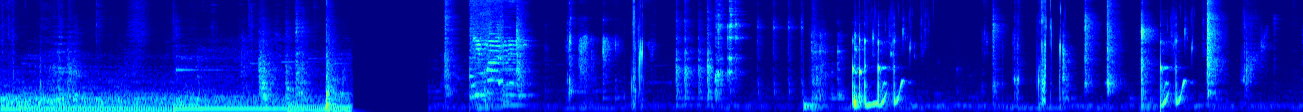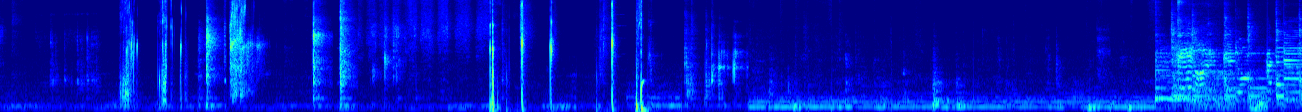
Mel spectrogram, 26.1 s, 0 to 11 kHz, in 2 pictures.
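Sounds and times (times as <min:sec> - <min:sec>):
small objects clicking and squishing: 0:06.2 - 0:06.5, 0:09.9 - 0:11.2, 0:13.8 - 0:16.4, 0:17.9 - 0:19.5.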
